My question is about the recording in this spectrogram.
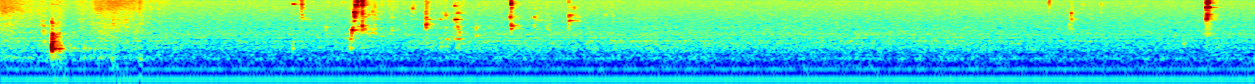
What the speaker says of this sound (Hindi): हल्का सा इसको दबाएं, इससे घी जो है पूरी तरह से नीचे आ जाएगा।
